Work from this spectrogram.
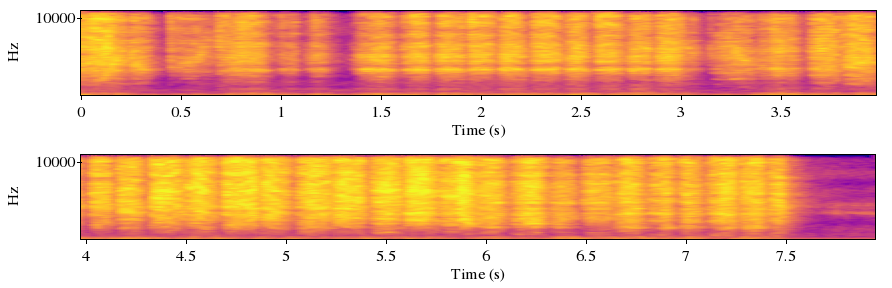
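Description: Steel blade stroked across a Norton India combination oilstone, a steady continuous oily rasping scrape with repeated back-and-forth strokes, fairly close, then stopping abruptly near the end.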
